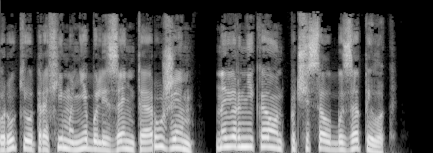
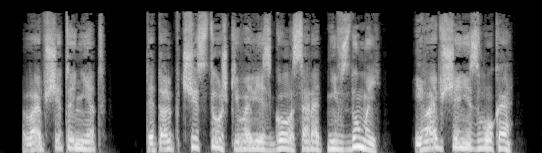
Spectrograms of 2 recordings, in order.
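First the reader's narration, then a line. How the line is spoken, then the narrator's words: Hissing whisper. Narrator (Russian): Обратился он свистящим шепотом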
